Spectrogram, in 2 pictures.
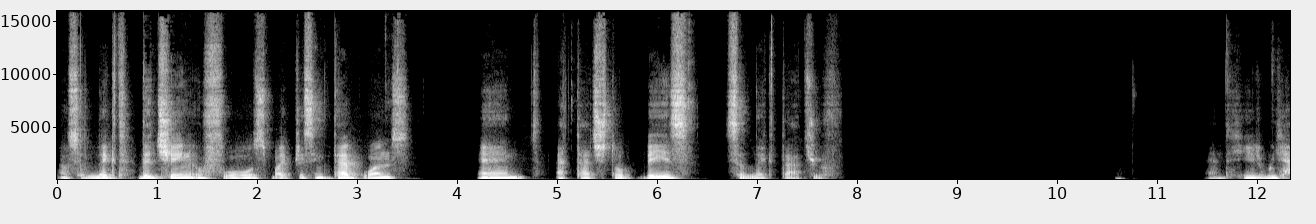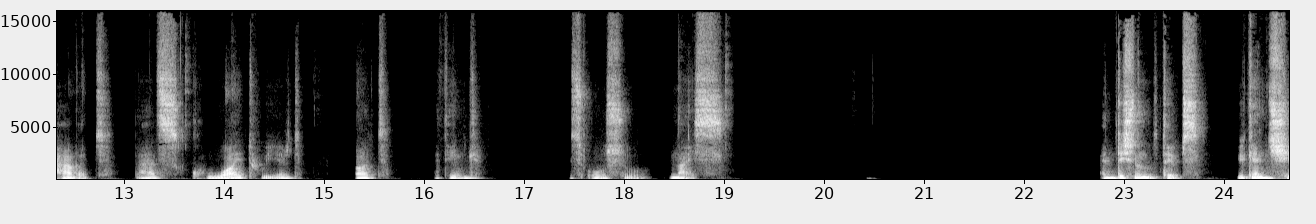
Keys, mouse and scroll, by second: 2.6 Tab, 3.3 click, 5.0 click, 6.2 click, 12.0 shift+middle click, 13.5 shift+middle click, 14.8 shift+middle click, 18.9 shift+middle click, 20.2 shift+right click, 20.5 scroll, 20.6 scroll down 3, 20.9 scroll.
